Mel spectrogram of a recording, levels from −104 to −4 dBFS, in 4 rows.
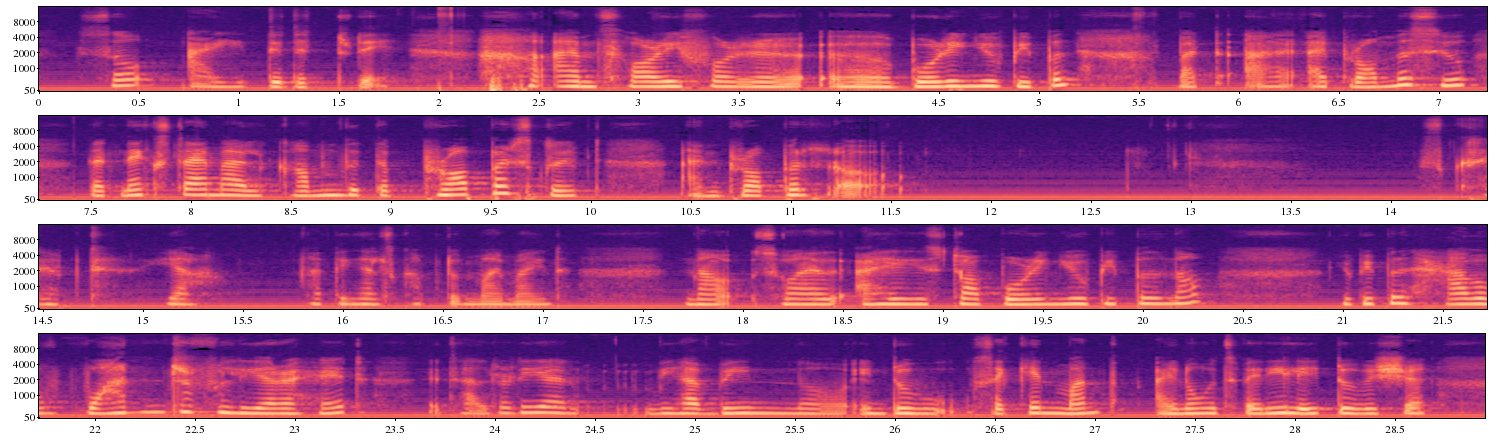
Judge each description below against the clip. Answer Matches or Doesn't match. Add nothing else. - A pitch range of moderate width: Doesn't match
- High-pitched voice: Matches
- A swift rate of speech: Matches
